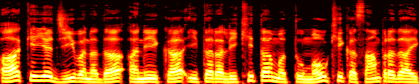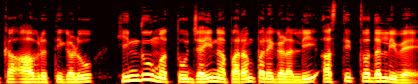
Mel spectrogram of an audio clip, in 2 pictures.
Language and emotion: Kannada, neutral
